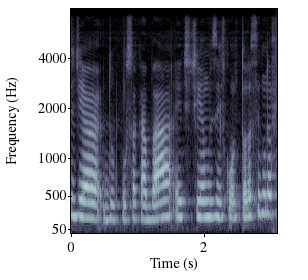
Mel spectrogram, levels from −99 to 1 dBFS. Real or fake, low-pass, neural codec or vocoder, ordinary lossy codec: fake; 7.2 kHz; autoencoder, 48 kHz, 128 numbers a frame, DAC-VAE, trained on Japanese speech; none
